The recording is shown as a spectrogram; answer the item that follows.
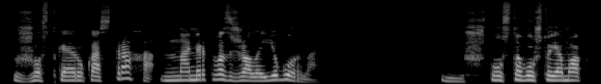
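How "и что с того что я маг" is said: menacing, threatening tone. A mage confronts a girl who hid in his wagon, menacing. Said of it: "грозно спросил чародей".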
